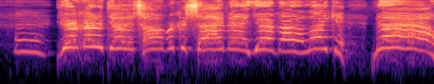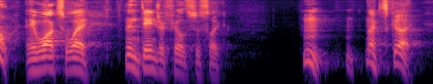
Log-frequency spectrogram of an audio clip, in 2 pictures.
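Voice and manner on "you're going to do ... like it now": mock piercing, very high-pitched scream. Speaker retelling the teacher scene from Back to School, retelling Kinison screaming. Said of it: "Kinnison's just screaming".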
